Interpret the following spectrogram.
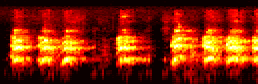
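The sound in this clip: Dogs bark in a rapid, loud volley of sharp, harmonic barks, a cluster of several, a brief pause, then another quick run of barks.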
